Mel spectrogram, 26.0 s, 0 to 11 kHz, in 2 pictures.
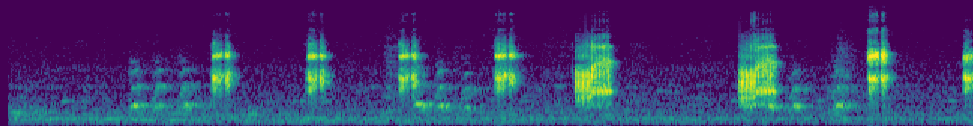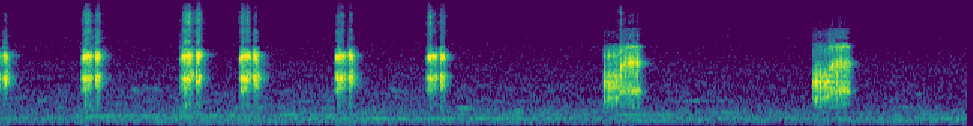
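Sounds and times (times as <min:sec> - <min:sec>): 
Rana frog croaking: 0:02.8 - 0:03.2, 0:04.0 - 0:04.5, 0:05.3 - 0:05.6, 0:06.6 - 0:07.0, 0:07.6 - 0:08.3, 0:09.8 - 0:10.5, 0:11.6 - 0:12.0, 0:12.8 - 0:13.2, 0:14.0 - 0:14.5, 0:15.4 - 0:16.6, 0:17.4 - 0:17.8, 0:18.6 - 0:19.1, 0:21.0 - 0:21.6, 0:23.8 - 0:24.5.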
